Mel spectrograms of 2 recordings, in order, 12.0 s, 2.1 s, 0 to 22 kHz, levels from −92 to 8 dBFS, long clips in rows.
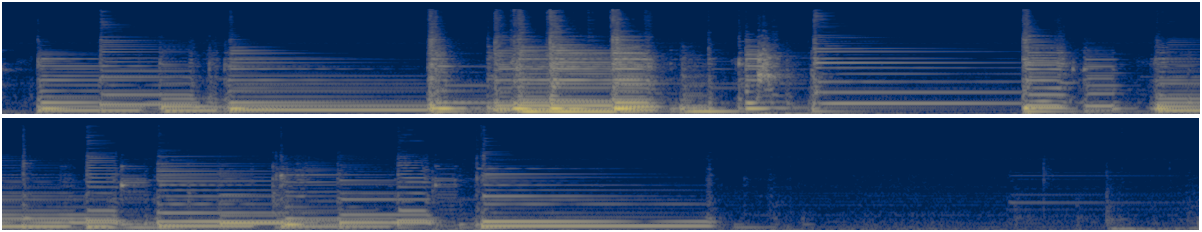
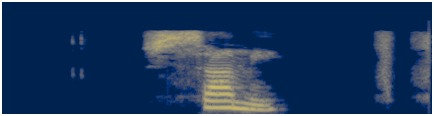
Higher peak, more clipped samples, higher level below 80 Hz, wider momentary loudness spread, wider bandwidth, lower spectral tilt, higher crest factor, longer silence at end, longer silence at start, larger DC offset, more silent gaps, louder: second, -6 dBFS vs 0 dBFS; neither; first, -56 dBFS vs -64 dBFS; second, 18 LU vs 24 LU; first, 13.5 kHz vs 8 kHz; first, -8 dB/octave vs -2 dB/octave; about the same, 22 dB vs 20 dB; first, 0.3 s vs 0 s; second, 0.15 s vs 0.7 s; neither; second, none vs 1.44-1.86 s, 1.98-2.04 s; second, -28 LUFS vs -14 LUFS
